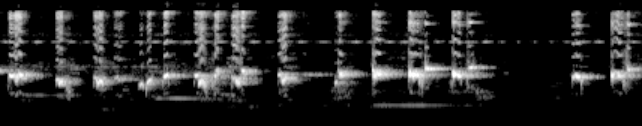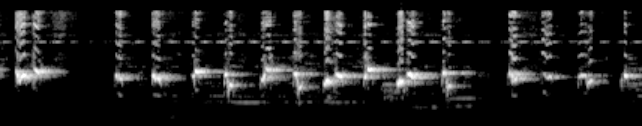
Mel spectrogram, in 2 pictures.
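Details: Yellow-vented bulbul giving its evening lure song for training contest songbirds: phrases of fast, liquid whistled notes separated by two short silences, the bird restarting each time with the same bright, rolling pattern.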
